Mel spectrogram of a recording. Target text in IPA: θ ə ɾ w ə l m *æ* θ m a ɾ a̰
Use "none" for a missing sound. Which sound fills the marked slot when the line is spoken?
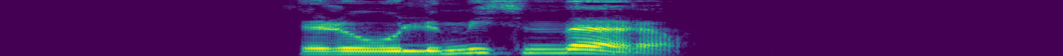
i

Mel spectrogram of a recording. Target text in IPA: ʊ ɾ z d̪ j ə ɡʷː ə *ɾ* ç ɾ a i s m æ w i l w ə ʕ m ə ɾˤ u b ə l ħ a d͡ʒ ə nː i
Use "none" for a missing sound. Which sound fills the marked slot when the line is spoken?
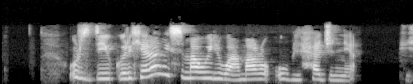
ɾ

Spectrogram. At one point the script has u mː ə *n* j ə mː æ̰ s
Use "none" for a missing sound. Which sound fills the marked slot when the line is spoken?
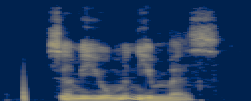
n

